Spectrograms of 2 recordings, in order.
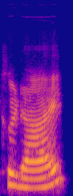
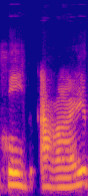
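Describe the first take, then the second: First: The L in could is silent. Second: The L in could is pronounced. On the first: The speaker calls it right. "tapi could I" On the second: The speaker calls it wrong. "Bukan could I"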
